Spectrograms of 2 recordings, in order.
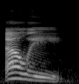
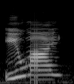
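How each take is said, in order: First: "Ellie" said as EL-ee, falling, settled; corrected name. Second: "Eli" said as EE-lie, rising, unsure; wrong name. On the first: Vlogger correcting herself on the name, settled "Ellie". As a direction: land on "Ellie" as the fix. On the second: Vlogger guessing the character's name, unsure rising "Eli". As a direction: try "Eli" as a tentative guess. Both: Shown as a demonstration.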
